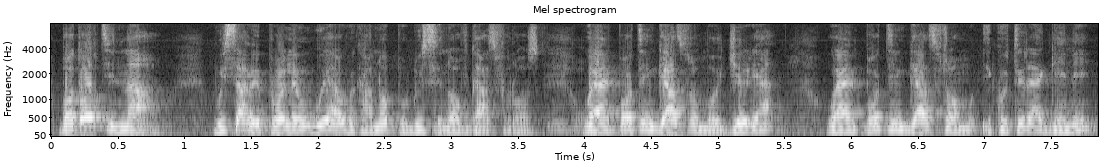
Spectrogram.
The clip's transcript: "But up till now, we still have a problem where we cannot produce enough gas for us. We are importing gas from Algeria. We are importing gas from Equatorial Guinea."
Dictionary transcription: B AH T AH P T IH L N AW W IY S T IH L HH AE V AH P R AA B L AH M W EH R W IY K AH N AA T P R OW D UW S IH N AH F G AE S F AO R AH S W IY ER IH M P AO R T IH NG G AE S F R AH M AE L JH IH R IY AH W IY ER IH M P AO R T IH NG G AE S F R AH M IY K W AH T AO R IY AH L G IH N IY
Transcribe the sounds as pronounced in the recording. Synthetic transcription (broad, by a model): B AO T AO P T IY N N AW W IY S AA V AH P R AA B L AH M W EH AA W IY K AH N AA T P R OW D UW S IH N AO F G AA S F AO R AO S W IY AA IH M P AO T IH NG G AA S F R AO M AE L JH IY R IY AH W IY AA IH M P AO T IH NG G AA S F R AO M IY K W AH T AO R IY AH G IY N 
